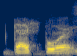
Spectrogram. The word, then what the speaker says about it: diaspora: How do you say diaspora? – Diaspora. – Diaspora. Yeah.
